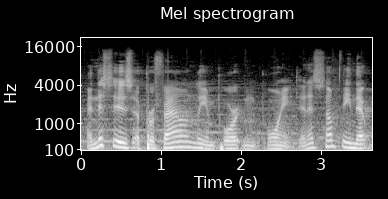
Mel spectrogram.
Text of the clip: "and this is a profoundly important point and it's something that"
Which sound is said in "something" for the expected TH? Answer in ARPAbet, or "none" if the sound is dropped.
TH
